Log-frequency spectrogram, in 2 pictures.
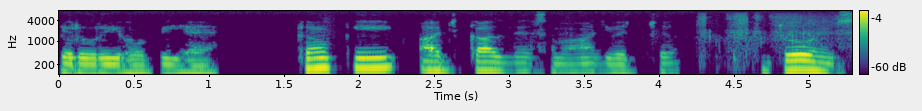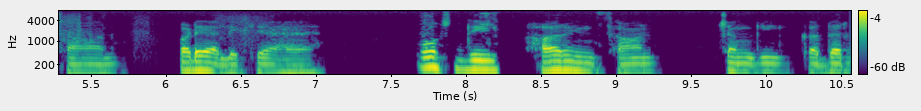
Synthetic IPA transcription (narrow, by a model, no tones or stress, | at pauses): zəɾuːɾiːɦoːbiːɦɛː | kjõːkɪəd͡ʒkəld̪eːsəmaːd͡ʒʋɪt͡ʃ | d͡ʒoːɪnsaːn | pəɽjaːlɪkʰɪjaːɦɛː | ʊsd̪iːhəɾɪnsaːn | t͡ʃəŋɡiːkəd̪əɾ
